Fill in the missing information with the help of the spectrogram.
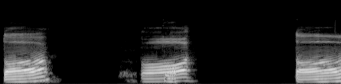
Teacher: تو تا جو ہے تا ہے یہ، تو تا بہت موٹا اور اونچا پڑھا جائے گا. ٹھیک ہے، تا موٹا ہے.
